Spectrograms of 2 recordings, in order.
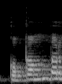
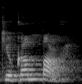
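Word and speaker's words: cucumber: नंबर 7, आजकल सर्दियां हैं और खीरा बड़ा आम है, तो इसको भाई कुकम्बर नहीं पढ़ना, इसको हमने पढ़ना है क्यूकम्बर, क्यूकम्बर।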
